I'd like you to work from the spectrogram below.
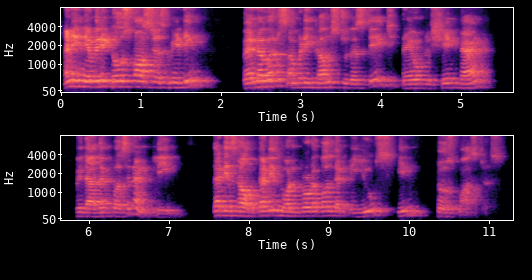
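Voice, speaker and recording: A man's voice: on the high side, moderate pace, darkish tone. A man, presenting a speaking workshop and patiently calling up volunteers. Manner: explains patiently, calls up volunteers. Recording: echoey hall, mic from far off.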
